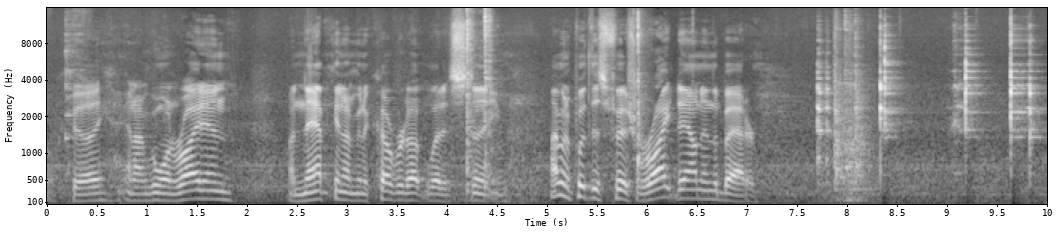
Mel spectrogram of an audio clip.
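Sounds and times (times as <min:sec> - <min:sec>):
utensil clinking on glass bowl: 0:08.4 - 0:10.0.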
